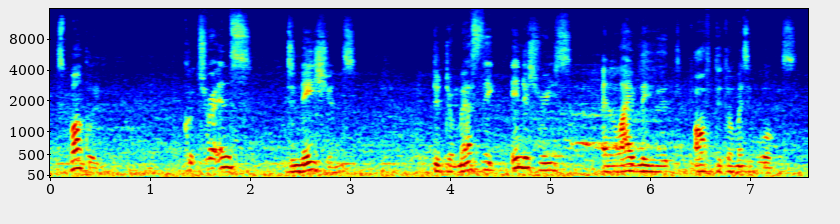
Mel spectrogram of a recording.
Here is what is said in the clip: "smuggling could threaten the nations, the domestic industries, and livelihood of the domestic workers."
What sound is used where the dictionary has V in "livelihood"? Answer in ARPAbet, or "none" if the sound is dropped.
V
